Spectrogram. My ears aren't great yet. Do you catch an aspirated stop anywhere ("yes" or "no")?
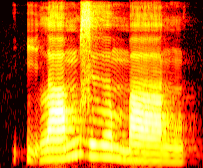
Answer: no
